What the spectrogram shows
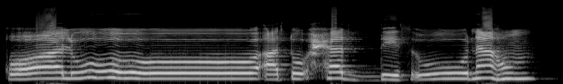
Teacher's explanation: ہے، لو میں دیکھیں واو ساکن پیچھے پیش، واو مدہ، اور حروف مدہ کے بعد آگے والے لفظ میں دیکھیں حمزہ بالکل سٹارٹ میں آ گئی، مد منفصل کا قاعدہ جاری ہو رہا ہے، 2 الف کے برابر لمبا کریں گے۔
